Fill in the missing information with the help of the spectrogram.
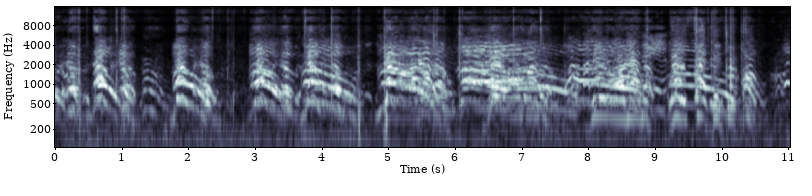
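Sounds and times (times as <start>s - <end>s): girls shouting a cheer chant: 0.0s - 11.0s
girls group yell: 1.8s - 9.9s.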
